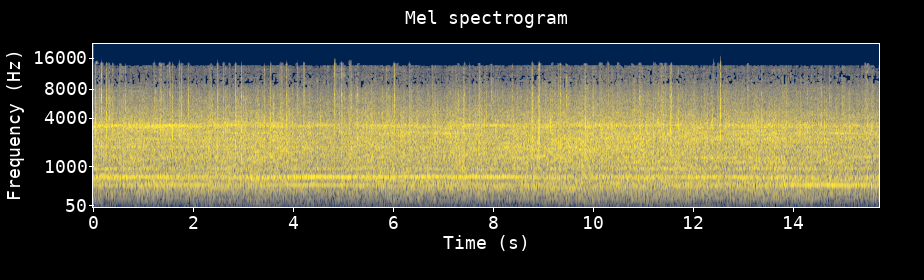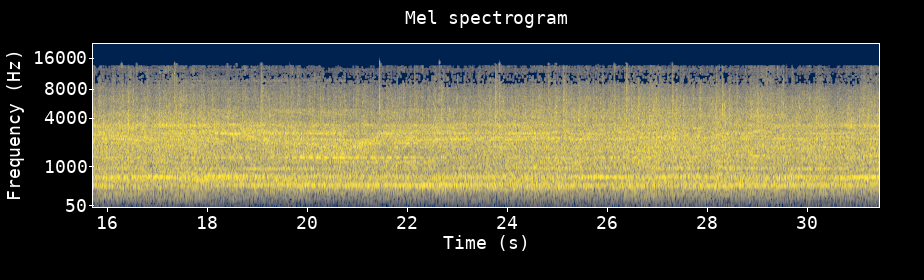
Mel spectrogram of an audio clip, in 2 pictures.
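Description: An MTH O gauge model Norfolk Southern diesel locomotive pulling a string of freight cars along three-rail track. It makes a steady, even running sound of motor and rolling wheels with a constant hum.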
